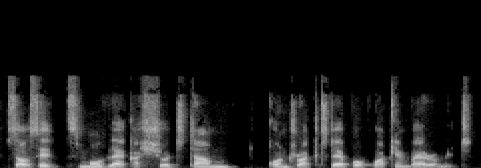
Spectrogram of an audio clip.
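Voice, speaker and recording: A young man with a Ugandan accent answers interview questions in a very deep voice. The recording is dry and close, and he talks hesitantly, leaning on um fillers as he explains. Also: fairly even intonation, normal speed, a bit bright, dry recording. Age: young adult. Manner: hesitant, many um fillers, laughs lightly. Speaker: guest, lawyer and freelancer. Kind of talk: conversational interview.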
